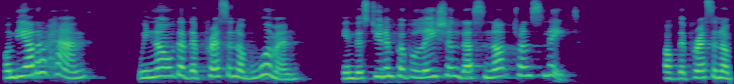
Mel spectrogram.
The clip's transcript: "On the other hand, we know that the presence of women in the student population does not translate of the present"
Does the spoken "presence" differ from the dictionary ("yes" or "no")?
yes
